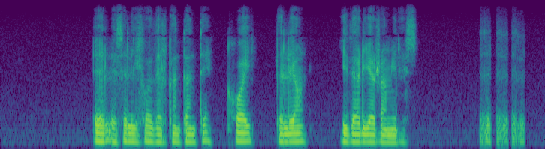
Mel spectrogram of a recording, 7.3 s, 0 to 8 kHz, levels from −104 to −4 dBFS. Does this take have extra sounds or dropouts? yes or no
yes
